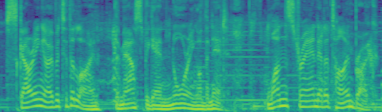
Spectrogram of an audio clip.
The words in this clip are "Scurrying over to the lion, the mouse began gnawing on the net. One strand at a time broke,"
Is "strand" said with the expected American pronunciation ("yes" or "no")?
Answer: yes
